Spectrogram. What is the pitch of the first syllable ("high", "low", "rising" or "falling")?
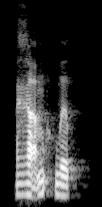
rising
